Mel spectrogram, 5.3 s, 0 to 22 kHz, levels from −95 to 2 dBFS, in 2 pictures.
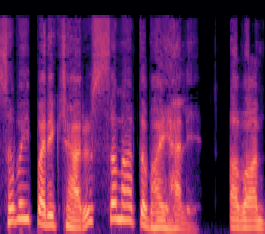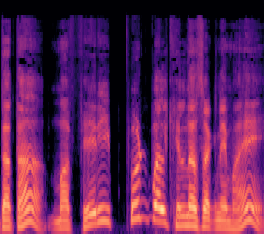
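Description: From 2.35 to 2.53 s the speech turns briefly rough and grainy, then recovers. This is a lost packet rebuilt from error correction. Several separate packets went missing, about 100 ms of audio, which fits roughly five packets. Each following packet carried a cheap, low-bitrate copy of the one before it. The decoder played those copies instead. So nothing drops out. The patched stretch just sounds coarser and noisier than the audio around it.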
